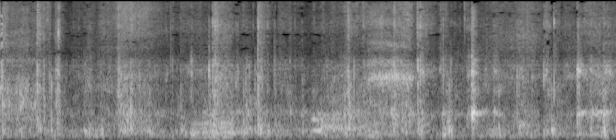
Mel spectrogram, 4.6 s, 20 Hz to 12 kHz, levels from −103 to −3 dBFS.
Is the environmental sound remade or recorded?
remade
